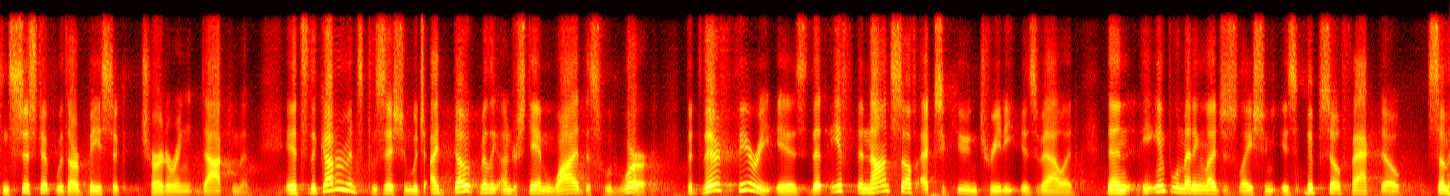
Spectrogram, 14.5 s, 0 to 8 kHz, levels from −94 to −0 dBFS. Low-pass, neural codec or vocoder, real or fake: 7.2 kHz; codec, 24 kHz, 0.9 kbps, WavTokenizer, large speech release; fake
